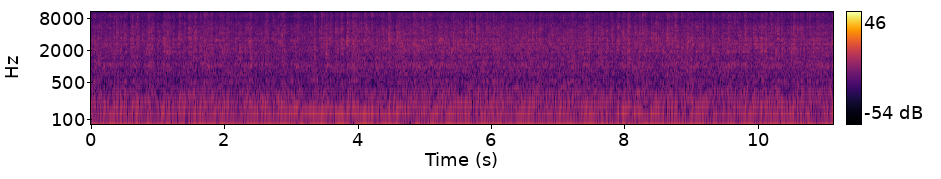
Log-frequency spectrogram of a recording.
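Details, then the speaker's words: Wrecked C5 Corvette Z06, run in gear with clutch out to check transmission and diff; steady low rumble, no grinding, whine or knocking: drivetrain healthy. "i'm happy to report that test went great there doesn't seem to be any issues that popped up everything's spinning nice and smooth no grinding or binding or any weird noises"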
